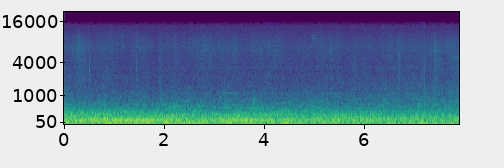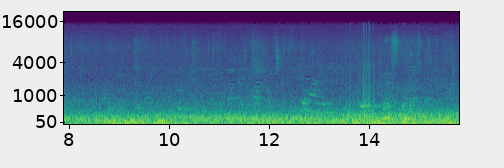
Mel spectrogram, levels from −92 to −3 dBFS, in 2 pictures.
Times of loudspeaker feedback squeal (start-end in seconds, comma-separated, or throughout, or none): none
